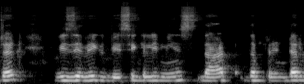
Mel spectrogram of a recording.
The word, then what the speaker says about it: WYSIWYG: ठीक है, एंड WYSI इज फॉर stand for what you see is what you get, is pronounced at WYSIWYG, basically means that the printer will print what you see on your monitor.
